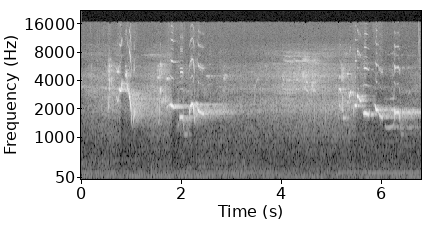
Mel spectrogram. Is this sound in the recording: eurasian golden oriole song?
yes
